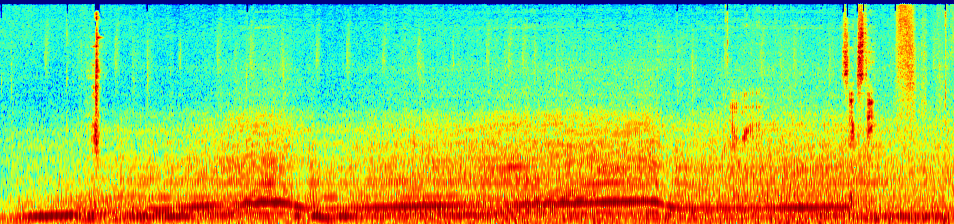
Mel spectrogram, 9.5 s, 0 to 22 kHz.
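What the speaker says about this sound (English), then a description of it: "let's see how quickly we can get our new TX 350 here up to speed" A Lexus TX 350 SUV with a turbocharged four-cylinder accelerates hard from a standstill, its engine note climbing steadily with two distinct gear-shift drops along the way, loud and close from inside the cabin.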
